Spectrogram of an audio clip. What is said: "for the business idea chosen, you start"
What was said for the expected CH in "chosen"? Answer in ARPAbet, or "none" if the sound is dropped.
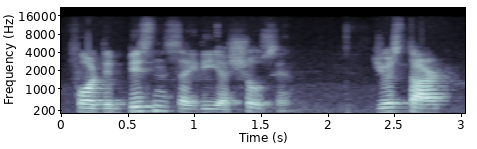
SH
